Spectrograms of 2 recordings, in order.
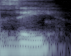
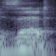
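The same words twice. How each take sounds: First: The letter is said the American way, zee. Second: The letter is said the British way, zed.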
